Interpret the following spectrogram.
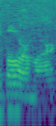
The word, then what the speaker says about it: Boromar: it is probably the borromar clan okay which is the halfling organized crime in the city gotcha and that's like bore a mirror but spelled with an a uh b-o-r-o-m-a-r okay okay so they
